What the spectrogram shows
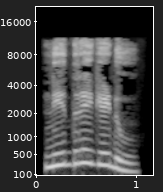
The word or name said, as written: ನೆತ್ತರುಗೊಡೆ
